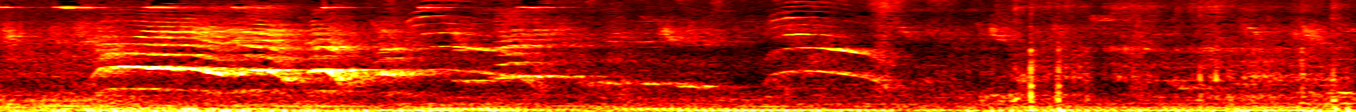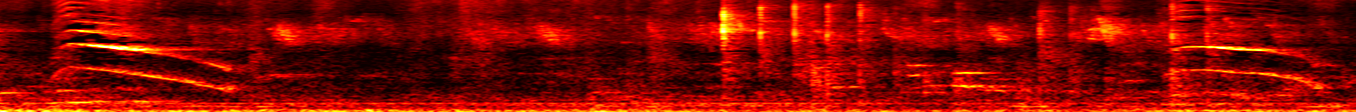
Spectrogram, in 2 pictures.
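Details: Little pet cats mewing: high, arching meows repeated in quick succession, several overlapping, over a steady low rumbling background.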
